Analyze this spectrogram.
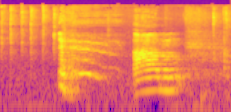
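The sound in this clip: A clicky pen snaps in a quick run of sharp, light clicks before people start talking, with the clicking fading under the voices.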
